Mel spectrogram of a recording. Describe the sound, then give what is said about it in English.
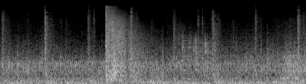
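A single sharp gunshot cracks out about a second in, striking a truck and shattering its driver's side window, loud and abrupt above a steady, rough rumble of engine noise that continues throughout. “Someone shot at the truck, shattering the driver's side window.”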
